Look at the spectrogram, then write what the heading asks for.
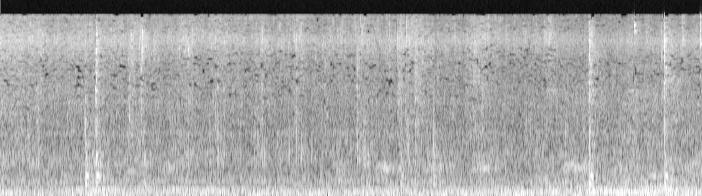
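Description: Thick almond halwa sizzling and bubbling in ghee in a non-stick pan as it is stirred with a silicone spatula, with a few light taps and scrapes of the spatula against the pan.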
